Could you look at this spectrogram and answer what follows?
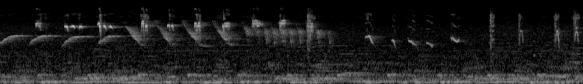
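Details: Sunbird song for tutoring songbirds: a series of upward-swept whistles, then a dense burst of very high ticking chirps that trail into softer twitters, low steady hum in background.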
